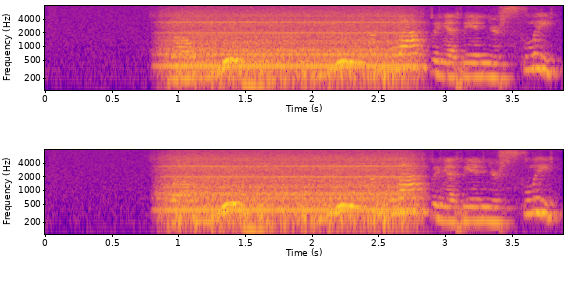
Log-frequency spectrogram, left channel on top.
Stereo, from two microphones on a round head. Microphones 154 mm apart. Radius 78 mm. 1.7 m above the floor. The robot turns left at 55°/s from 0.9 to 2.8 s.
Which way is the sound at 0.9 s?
75° right.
